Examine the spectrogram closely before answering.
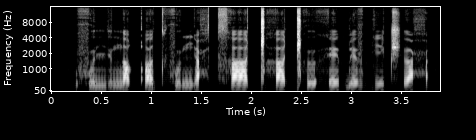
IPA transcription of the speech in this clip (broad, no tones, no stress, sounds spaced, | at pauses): f ɯ nʲ ɯ n a qʼ ɯ t f ɯ ŋ i ħ t͡sʰ a ǁʰ a ǁʰ ɯ h e ɓ e v k i t͡ʃʼ ə ħ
